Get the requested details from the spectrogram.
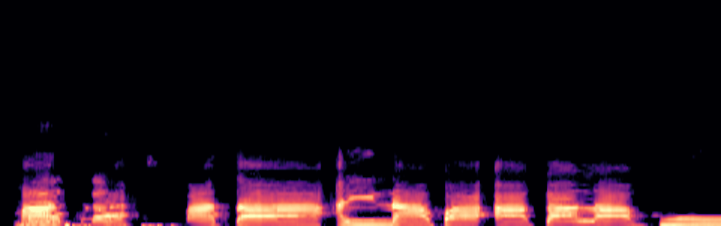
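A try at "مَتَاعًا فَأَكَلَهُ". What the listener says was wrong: Nanya 2 harokat ya. Nanya 2 harokat.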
